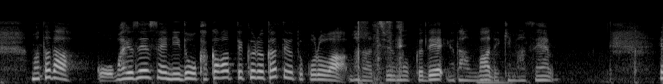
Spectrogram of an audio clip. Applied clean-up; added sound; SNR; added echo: none; Writing; 15 dB; none.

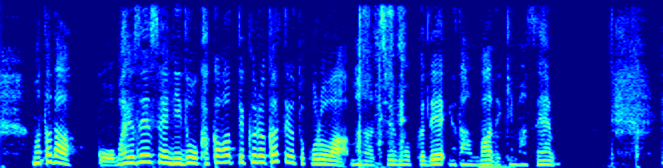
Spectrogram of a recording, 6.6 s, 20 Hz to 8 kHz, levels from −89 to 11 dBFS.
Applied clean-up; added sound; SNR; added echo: classical method spectral subtraction.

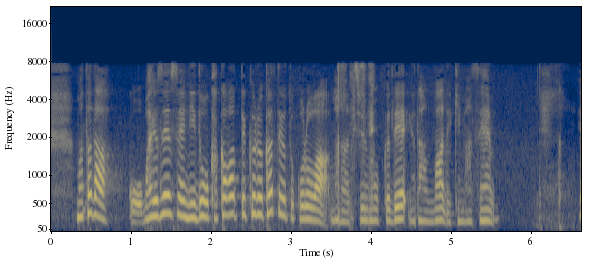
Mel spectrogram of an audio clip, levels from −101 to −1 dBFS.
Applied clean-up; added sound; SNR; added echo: neural mask model Resemble Enhance denoiser.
